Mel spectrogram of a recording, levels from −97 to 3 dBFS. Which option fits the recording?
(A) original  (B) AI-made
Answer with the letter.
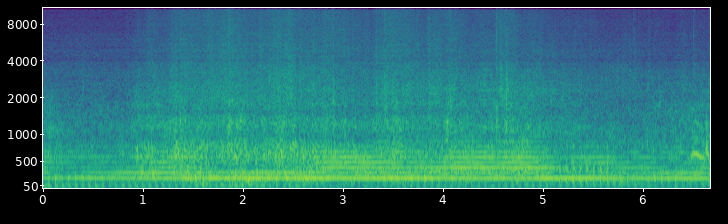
B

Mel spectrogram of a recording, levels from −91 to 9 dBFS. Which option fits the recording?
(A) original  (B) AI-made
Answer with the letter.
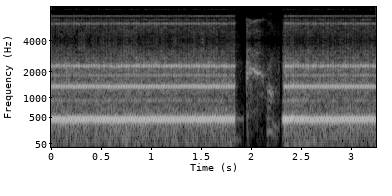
B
